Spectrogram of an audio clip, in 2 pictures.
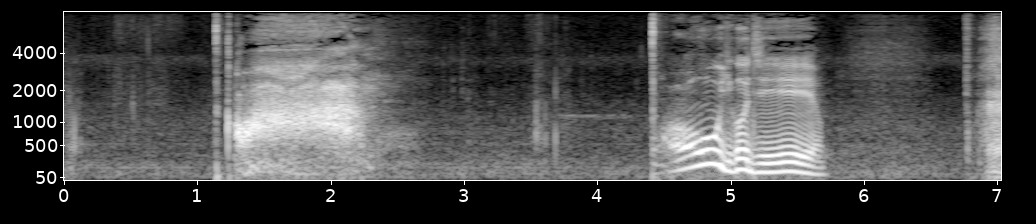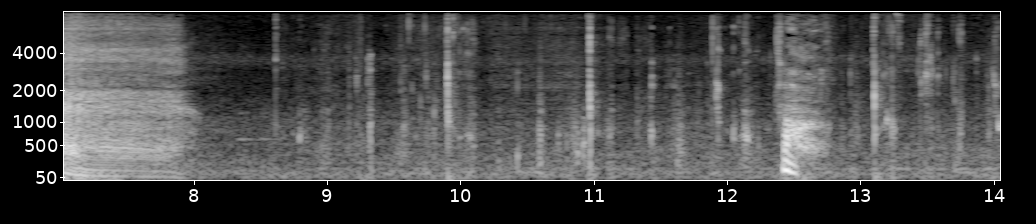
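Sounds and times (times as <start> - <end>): man chewing wet mouth sounds: 8.6 - 14.0.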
